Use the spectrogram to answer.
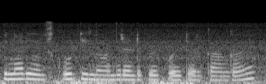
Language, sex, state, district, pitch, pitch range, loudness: Tamil, female, Tamil Nadu, Chennai, 215 Hz, 190-245 Hz, -14 LUFS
